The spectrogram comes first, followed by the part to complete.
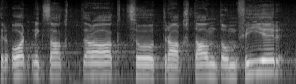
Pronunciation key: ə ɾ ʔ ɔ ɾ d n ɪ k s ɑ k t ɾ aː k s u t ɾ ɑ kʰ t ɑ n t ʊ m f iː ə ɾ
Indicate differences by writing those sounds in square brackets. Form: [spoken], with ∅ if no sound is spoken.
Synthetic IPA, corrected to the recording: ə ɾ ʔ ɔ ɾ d n ɪ k s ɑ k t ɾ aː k [t͡s] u t ɾ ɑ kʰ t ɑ n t ʊ m f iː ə ɾ

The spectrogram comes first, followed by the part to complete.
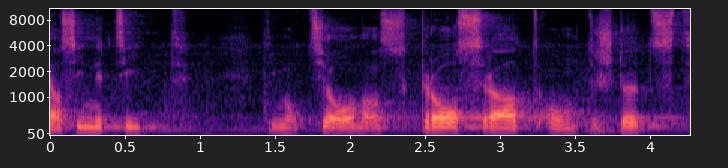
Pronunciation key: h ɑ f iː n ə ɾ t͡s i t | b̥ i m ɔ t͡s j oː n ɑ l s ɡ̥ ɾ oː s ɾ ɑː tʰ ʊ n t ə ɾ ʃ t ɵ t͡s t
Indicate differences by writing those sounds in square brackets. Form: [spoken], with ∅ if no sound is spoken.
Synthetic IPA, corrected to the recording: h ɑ [s] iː n ə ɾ t͡s i t | [d̥] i m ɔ t͡s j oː n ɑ l s ɡ̥ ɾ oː s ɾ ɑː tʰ ʊ n t ə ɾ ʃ t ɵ t͡s t

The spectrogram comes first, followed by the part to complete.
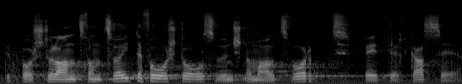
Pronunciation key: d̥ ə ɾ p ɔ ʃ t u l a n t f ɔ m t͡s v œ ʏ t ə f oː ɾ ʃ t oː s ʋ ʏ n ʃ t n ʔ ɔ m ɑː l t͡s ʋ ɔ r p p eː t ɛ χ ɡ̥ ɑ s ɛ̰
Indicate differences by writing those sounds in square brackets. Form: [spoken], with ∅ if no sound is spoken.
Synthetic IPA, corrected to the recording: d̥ ə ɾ p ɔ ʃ t u l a n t f ɔ m t͡s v œ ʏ t ə f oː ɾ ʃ t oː s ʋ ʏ n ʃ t n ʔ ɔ m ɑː l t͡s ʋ ɔ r [t] p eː t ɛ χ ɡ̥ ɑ s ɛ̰

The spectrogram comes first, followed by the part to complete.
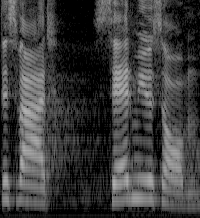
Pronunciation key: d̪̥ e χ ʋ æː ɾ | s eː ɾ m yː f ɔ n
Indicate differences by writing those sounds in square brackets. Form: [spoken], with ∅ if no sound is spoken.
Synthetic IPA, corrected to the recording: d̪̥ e [s] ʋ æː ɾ | s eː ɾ m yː [s] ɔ [m]

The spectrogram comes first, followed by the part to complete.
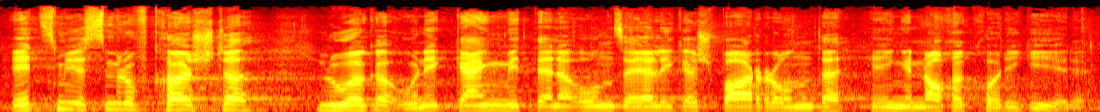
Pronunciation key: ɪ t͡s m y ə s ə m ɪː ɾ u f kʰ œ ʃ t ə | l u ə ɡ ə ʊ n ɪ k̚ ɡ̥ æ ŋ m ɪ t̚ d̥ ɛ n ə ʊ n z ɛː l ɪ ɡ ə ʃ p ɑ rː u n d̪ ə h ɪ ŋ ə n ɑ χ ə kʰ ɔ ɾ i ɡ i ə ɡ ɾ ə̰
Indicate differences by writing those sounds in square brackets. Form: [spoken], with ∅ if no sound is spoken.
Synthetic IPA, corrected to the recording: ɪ t͡s m y ə s ə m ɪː ɾ u f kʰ œ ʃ t ə | l u ə ɡ ə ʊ n ɪ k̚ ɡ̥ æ ŋ m ɪ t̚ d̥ ɛ n ə ʊ n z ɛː l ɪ ɡ ə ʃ p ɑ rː [ʊ] n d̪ ə h ɪ ŋ ə n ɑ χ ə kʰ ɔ ɾ i ɡ i ə [∅] ɾ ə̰

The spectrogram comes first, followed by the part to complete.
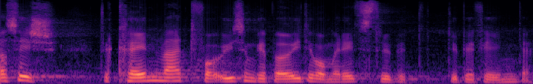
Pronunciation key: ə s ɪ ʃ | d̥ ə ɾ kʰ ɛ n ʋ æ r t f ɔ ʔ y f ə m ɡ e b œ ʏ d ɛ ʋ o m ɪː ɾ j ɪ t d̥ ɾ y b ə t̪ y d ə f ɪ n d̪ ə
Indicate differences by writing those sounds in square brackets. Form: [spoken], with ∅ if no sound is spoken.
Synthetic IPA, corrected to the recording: [ɑ] s ɪ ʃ | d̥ ə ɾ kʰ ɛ n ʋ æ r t f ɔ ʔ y [s] ə m ɡ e b œ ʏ d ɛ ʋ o m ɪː ɾ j ɪ [t͡s] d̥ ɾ y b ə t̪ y [b] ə f ɪ n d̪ ə

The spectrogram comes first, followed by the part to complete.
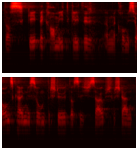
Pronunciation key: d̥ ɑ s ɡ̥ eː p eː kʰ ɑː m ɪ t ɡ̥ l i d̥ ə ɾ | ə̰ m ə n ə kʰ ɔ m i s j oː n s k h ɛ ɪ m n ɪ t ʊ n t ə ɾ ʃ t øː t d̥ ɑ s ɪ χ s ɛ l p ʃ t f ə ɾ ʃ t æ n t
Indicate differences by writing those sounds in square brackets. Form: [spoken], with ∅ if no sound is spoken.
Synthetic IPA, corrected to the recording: d̥ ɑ s ɡ̥ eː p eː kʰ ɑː m ɪ t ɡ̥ l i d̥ ə ɾ | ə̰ m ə n ə kʰ ɔ m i s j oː n s k h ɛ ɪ m n ɪ [s] ʊ n t ə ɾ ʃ t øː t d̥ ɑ s ɪ [ʃ] s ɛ l p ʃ t f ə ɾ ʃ t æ n t

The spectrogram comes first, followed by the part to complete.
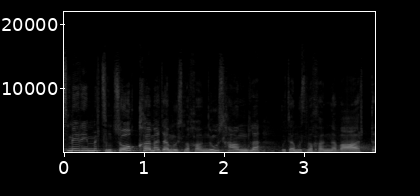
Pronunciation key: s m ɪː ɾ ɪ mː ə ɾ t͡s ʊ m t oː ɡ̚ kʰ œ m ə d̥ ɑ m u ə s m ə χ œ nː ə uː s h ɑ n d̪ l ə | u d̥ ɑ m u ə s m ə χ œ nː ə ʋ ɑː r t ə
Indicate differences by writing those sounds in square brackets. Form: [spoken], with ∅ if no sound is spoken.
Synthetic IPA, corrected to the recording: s m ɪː ɾ ɪ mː ə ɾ t͡s ʊ m [t͡s] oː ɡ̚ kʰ œ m ə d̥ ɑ m u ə s m ə χ œ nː ə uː s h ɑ n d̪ l ə | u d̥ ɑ m u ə s m ə χ œ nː ə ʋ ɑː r t ə

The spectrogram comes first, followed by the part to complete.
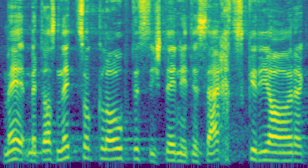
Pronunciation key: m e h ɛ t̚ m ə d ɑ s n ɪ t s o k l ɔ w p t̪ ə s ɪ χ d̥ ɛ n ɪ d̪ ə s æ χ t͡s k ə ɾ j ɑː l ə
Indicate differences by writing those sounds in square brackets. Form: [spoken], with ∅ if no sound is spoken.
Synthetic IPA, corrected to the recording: m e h ɛ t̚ m ə d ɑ s n ɪ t s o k l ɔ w p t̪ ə s ɪ [ʃ] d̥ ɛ n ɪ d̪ ə s æ χ t͡s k ə ɾ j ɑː [ɾ] ə

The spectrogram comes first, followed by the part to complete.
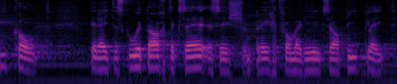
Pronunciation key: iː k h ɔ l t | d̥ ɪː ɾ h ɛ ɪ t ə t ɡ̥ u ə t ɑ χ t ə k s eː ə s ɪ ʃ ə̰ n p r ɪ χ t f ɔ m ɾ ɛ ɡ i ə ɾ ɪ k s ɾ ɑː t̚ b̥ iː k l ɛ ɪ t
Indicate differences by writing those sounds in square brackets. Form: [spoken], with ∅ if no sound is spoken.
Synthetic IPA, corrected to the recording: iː k h ɔ l t | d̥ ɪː ɾ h ɛ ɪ t ə [s] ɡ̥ u ə t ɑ χ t ə k s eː ə s ɪ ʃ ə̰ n p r ɪ χ t f ɔ m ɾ ɛ ɡ i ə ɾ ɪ k s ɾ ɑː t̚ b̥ iː k l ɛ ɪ t

